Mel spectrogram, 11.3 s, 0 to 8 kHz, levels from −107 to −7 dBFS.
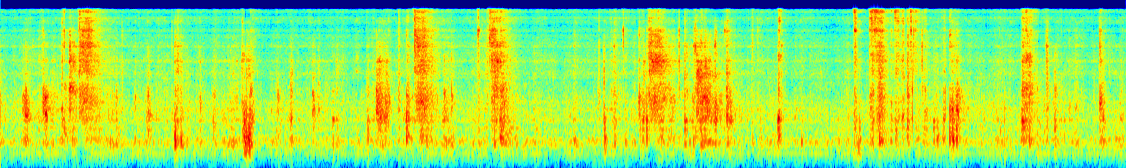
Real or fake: fake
